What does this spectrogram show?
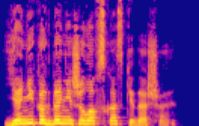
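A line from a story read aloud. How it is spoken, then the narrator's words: Calm reply. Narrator (Russian): спокойно ответила Ратти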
